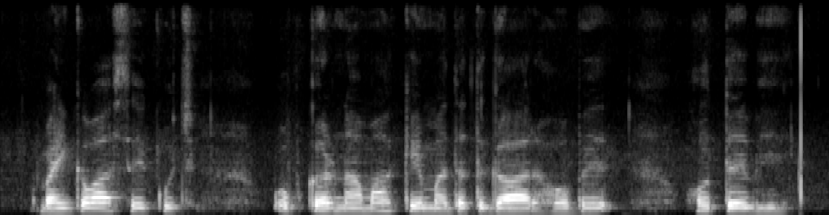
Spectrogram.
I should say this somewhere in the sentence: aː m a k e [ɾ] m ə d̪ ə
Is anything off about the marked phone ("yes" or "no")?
yes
